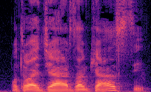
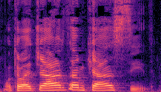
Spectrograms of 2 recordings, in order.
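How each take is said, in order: First: Said in the usual way. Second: Pleading. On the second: Acted. Kugelmass pleads to analyst.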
